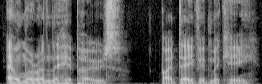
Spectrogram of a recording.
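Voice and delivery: ordinary delivery, nothing marked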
